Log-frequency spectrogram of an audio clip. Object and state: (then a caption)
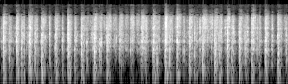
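Cardboard snack box, tapped and scratched. Fingertips tap and scratch fast on the front face of a small, hollow, printed cardboard Hanuta snack box held in the hand, which is apparently full. A rapid, uneven run of dry, papery taps with a hollow midrange knock and scratchy brightness keeps going throughout. Each tap dies away almost at once.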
